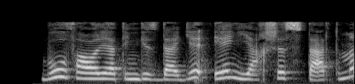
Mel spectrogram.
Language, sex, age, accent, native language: Uzbek, female, 18-24, Farg'ona, Uzbek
